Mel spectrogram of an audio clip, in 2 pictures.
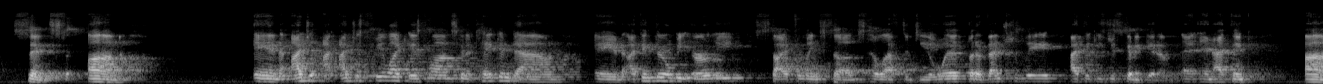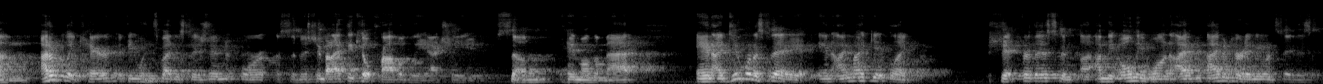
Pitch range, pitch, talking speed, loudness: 120-155 Hz, 135 Hz, 205 wpm, -25 LUFS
